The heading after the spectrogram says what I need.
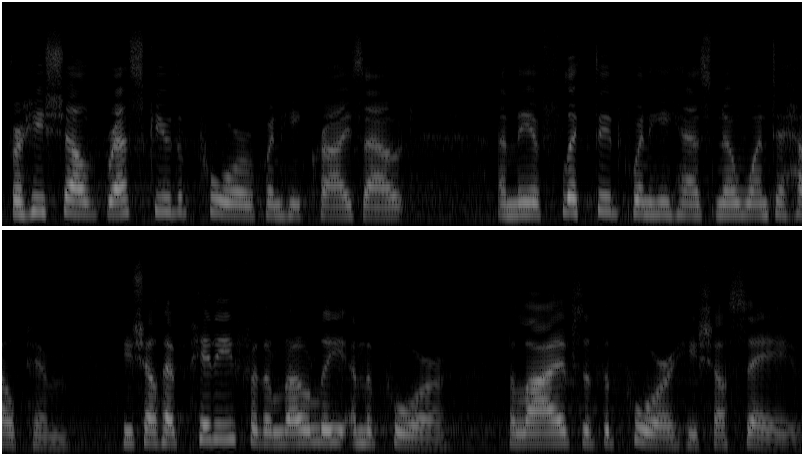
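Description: Woman, liturgical lector, measured formal reading, medium pitch, solemn scripture style. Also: in a large hall, slight background noise.

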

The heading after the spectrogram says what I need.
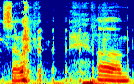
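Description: A middle-aged man with a voice pitched a touch above most men's, talking loosely in a casual chat. He rambles, jokes and laughs often, and sounds like a veteran police training officer. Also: level tone, very slow, dark tone, slight background noise.

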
